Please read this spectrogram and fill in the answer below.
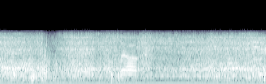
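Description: Freight train running on the tracks close by, a loud steady noise without clear clicks.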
